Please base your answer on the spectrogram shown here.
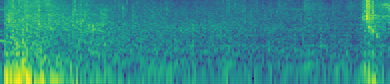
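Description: Combat in the video game Rise of the Tomb Raider: a heavy boom opens the moment, followed by a decaying rumble and a second sharp report near the end, loud and close, with no talking.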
